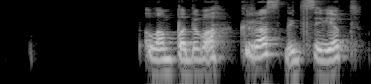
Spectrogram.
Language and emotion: Russian, sad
